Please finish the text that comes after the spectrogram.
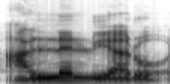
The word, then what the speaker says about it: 알렐루야: 라틴어로 번역을 하는 과정에는 라틴어는 H 발음이 있기는 한데 굉장히 약하게 발음이 됩니다. 거의 이 H 발음이 들리지 않는다고 볼 수 있습니다. 그래서 할렐루야가 알렐루야로 라틴어로 읽을 때는 그렇게 된다는 것입니다.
